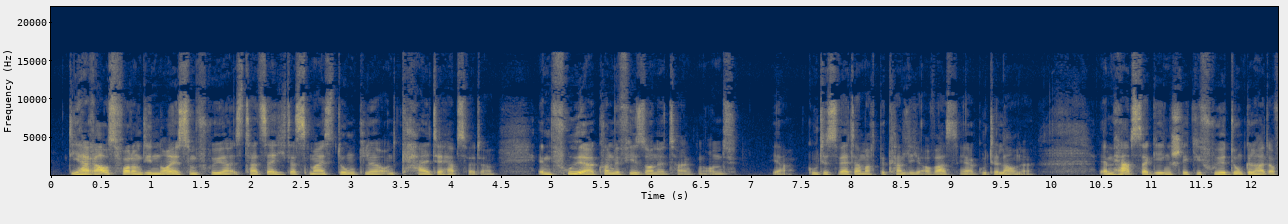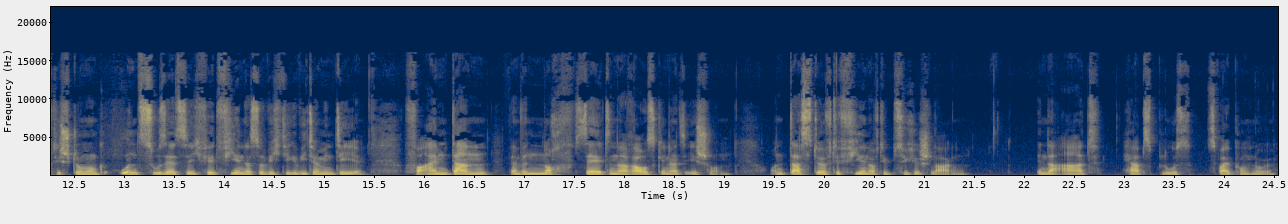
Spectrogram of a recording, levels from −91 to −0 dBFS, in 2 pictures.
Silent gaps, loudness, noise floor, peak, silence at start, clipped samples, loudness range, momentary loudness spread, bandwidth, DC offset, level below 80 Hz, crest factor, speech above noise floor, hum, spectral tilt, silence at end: none; -22 LUFS; -60 dBFS; -2 dBFS; 0.2 s; under 0.1%; 5 LU; 14 LU; 16.5 kHz; under 0.1%; -56 dBFS; 20 dB; 38 dB; none; -5.5 dB/octave; 0.05 s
